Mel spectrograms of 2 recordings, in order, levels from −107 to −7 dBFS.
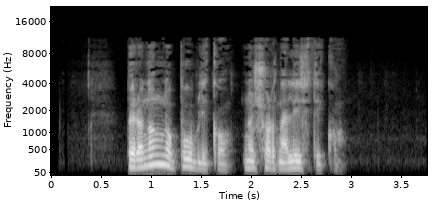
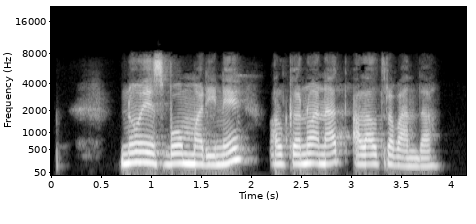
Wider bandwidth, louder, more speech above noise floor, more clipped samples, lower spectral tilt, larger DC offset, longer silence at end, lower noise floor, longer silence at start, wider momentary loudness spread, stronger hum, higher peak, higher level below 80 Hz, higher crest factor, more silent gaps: first, 11.5 kHz vs 8.2 kHz; second, -25 LUFS vs -15 LUFS; first, 53 dB vs 31 dB; neither; about the same, -6 dB/octave vs -5.5 dB/octave; neither; first, 0.85 s vs 0.3 s; first, -78 dBFS vs -45 dBFS; about the same, 0.75 s vs 0.7 s; first, 15 LU vs 8 LU; neither; second, -8 dBFS vs -2 dBFS; second, -68 dBFS vs -52 dBFS; first, 20 dB vs 14 dB; neither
